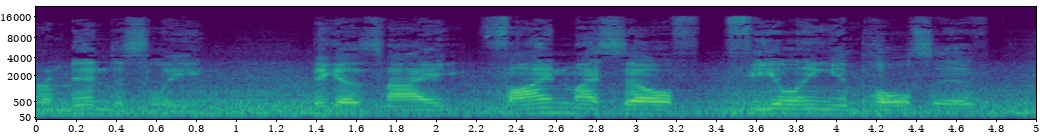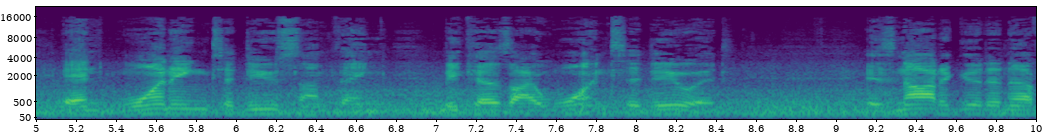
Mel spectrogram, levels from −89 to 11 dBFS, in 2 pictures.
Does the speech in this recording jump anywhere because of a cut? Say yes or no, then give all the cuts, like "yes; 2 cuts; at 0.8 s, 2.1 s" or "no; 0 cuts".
yes; 2 cuts; at 1.7 s, 5.3 s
